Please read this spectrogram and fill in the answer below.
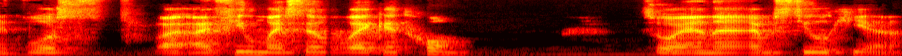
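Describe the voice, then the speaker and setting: A man with a non-native accent and medium pitch speaks in a monotone, flat intonation with big swings in loudness. Long, frequent pauses break up his speech over noticeable background noise. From Ukraine. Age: 50s. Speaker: professional clown and teacher. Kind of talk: podcast interview. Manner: halting, with many restarts.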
